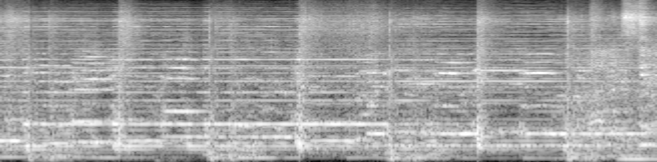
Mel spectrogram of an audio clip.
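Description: Live indie rock band playing: electric guitar, Roland keyboard and drum kit, with held keyboard and guitar notes over a drum hit a little under once a second.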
